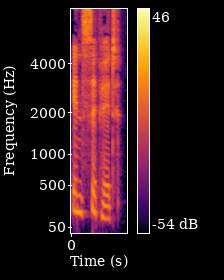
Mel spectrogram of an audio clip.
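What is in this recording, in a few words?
"insipid", British English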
